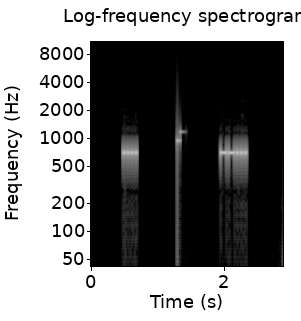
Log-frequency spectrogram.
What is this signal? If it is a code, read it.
Morse code, heard as a keyed tone, about 40 wpm, 700 Hz. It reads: H 7
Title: Single Letter-Number Alt - Rapid-Fire 40wpm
